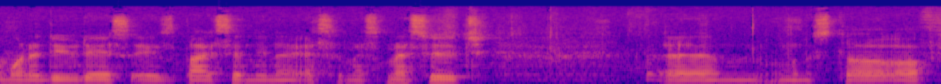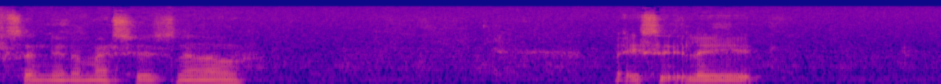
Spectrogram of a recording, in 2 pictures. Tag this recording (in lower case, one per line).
speech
